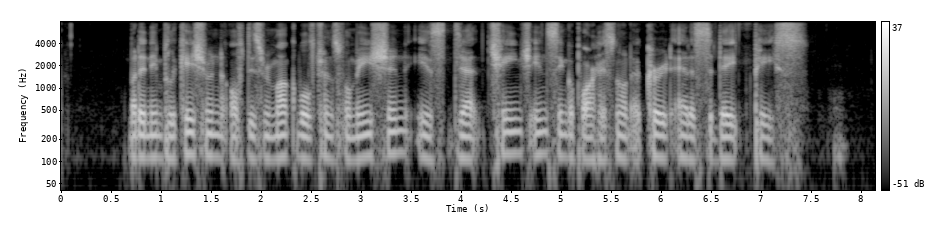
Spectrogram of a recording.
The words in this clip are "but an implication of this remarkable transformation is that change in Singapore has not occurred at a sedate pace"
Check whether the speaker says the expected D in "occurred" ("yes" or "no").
yes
